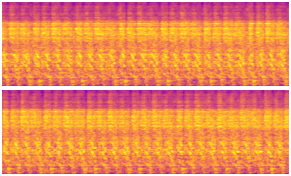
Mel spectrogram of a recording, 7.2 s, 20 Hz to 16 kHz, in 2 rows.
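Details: Abandoned Fiat Hitachi FH150 excavator diesel with reported engine problems: steady starter churn with rhythmic compression pulses, almost catching but never firing; cranks without starting.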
